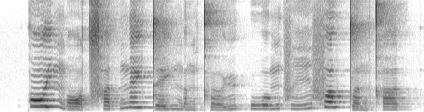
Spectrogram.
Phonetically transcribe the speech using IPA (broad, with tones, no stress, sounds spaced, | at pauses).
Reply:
k ɔː˥ j ŋ ɔː˨˩ t͡sʰ ɐ˨˥ t̚ n̪ e˥ j t̪ e˨˧ j ŋ ɐ˨˩ n kʰ ɵ˨˥ ɥ | w ʊ˨˧ ŋ f iː˨˥ f ɐ˥ w t̪ ɐ˨˩ n kʰ ɐ˨ t̚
